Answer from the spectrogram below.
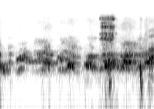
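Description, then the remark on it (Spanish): A dog being walked past a door barks excitedly in quick, overlapping bursts with whiny, howl-like tones, loud, carrying on without pause for the whole moment. “Acá, acá me están pasando un perro por la puerta y se puso como loco.”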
